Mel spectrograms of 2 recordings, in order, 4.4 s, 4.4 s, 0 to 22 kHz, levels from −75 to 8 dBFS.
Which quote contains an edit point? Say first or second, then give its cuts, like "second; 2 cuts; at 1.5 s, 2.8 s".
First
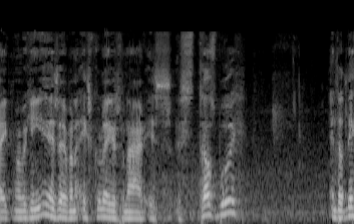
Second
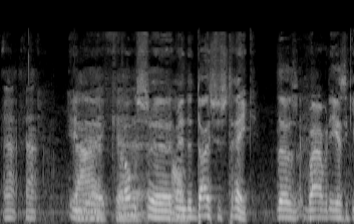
second; 2 cuts; at 2.1 s, 3.4 s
